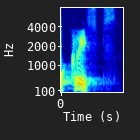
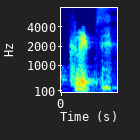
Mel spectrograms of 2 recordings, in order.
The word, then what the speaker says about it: crisps: say Phoenix M potato crisps potato crisps not potato Crips Crips no potato no Betty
